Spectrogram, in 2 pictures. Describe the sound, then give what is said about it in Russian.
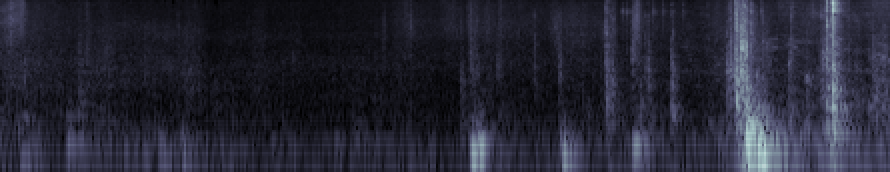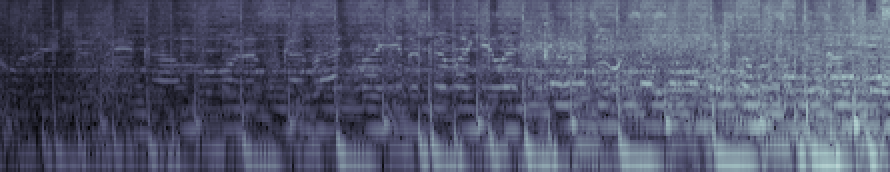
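A few quiet clicks and rattles lead into a door being shut with a couple of solid thuds, then a broad wash of sound gradually swells louder. “Закроешь дверь?”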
